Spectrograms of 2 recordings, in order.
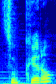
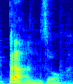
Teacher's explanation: la z sonora invece viene prodotta aggiungendo la vibrazione delle corde vocali · si distinguono due pronunce sorda e sonora c'è la z sorda di zucchero e la z sonora di pranzo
